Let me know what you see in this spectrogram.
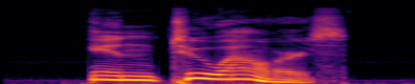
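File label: "in two hours", English, male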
